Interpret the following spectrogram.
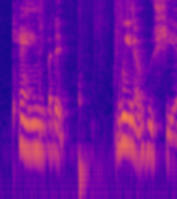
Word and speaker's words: Kean: So, Leslie Kean, looks like Kean, but I do believe it's pronounced Kane, but we know who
